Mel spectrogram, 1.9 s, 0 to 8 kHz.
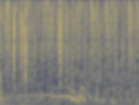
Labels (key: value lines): label: biophony, cascading saw
recorder: SoundTrap 600 or HydroMoth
